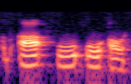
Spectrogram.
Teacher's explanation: पश्च स्वर जो है ये जीवा का पश्च भाग उठता है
